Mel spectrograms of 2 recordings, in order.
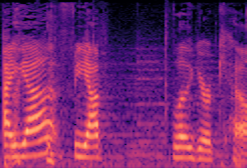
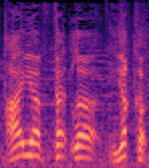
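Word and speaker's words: Eyjafjallajökull: It's Aya Fiapla Yurkel. EF Yar Cool. Aya Fetla Yakut. Am I pronouncing that correctly?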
